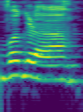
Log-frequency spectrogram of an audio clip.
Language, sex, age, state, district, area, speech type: Marathi, male, 30-45, Maharashtra, Gadchiroli, rural, read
